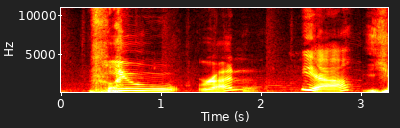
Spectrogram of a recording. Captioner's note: scoffs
